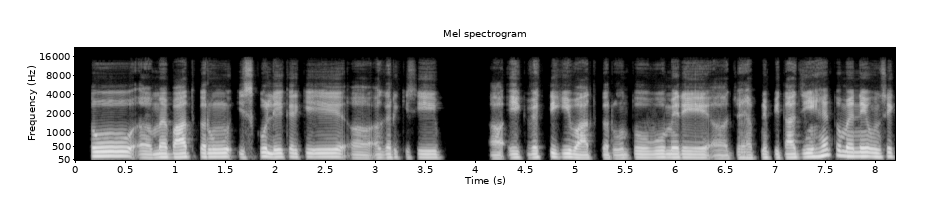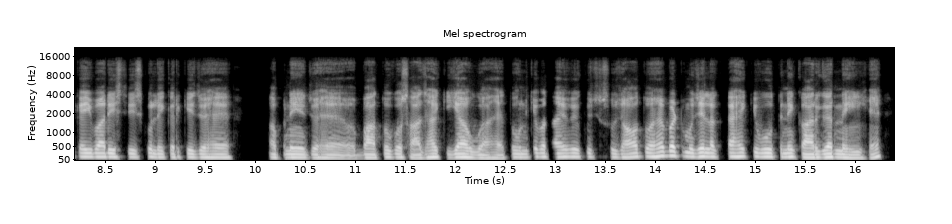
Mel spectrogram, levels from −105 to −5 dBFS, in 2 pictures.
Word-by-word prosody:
तो 160 +1 +4
अ, 110 0 -3
मैं 120 +2 +2
बात 125 +1 +3
करूँ 130 0 +2
इसको 115 +5 -2
लेकर 125 0 +1
के 130 +1 0
अ, - - -9 0.3
अगर 110 +2 -4
किसी 110 +1 -4 0.6
अ, 95 -1 -3
एक 110 -1 -1
व्यक्ति 115 +3 -1
की 125 +1 +1
बात 100 -4 +1
करूँ 100 0 -5
तो 110 -1 -1
वो 115 +1 +1
मेरे 110 -1 +2
अ, 90 -2 -7
जो 90 +4 -9
है 100 - -2
अपने 100 +3 -5
पिताजी 110 +4 +1
हैं 175 +8 +3
तो 180 -4 -3
मैंने 145 -1 +4
उनसे 135 0 +1
कई 130 -1 +2
बार 130 0 +2
इस 125 -1 0
चीज़ 120 -2 -4
को 130 - -1
लेकर 115 -1 -2
के 120 +1 -2
जो 115 0 -1
है 110 -1 0 0.4
अपने 110 0 +1
जो 105 - -2
है 95 -4 -2
बातों 105 +3 0
को 115 - -1
साझा 110 +2 0
किया 120 0 +1
हुआ 100 -4 +1
है। 95 -1 -3
तो 120 +4 -6
उनके 115 +3 -3
बताए 125 -1 -1
हुए 130 0 +1
कुछ 125 0 -8
सुझाव 120 +1 -1
तो 140 - 0
हैं 150 +4 +4
बट 160 -3 +2
मुझे 140 0 +3
लगता 135 0 +1
है 135 - +3
कि 140 +1 -5
वो 130 0 +3
उतने 130 0 0
कारगर 115 0 +3
नहीं 105 -3 +1
हैं 135 - 0
120 Hz, 240 wpm, -23 LUFS, 110-130 Hz, 0.6 s, तो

